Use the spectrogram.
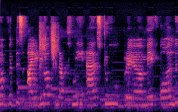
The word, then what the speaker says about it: LXME: co-founder of Lakshmi and we pronounce it Lakshmi the spelling is lxme so it is the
